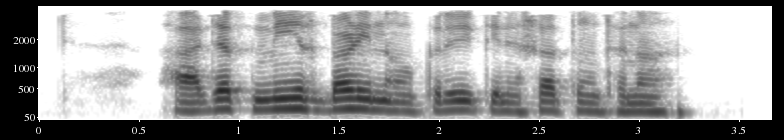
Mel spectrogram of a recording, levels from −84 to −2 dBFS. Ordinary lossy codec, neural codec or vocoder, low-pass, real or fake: MP3, 32 kbps; codec, 16 kHz, 2 kbps, FunCodec, trained on Chinese and English, 25 frames a second; 3.6 kHz; fake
